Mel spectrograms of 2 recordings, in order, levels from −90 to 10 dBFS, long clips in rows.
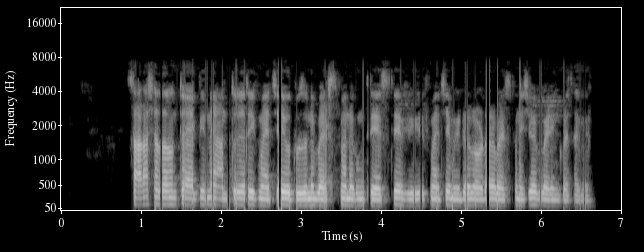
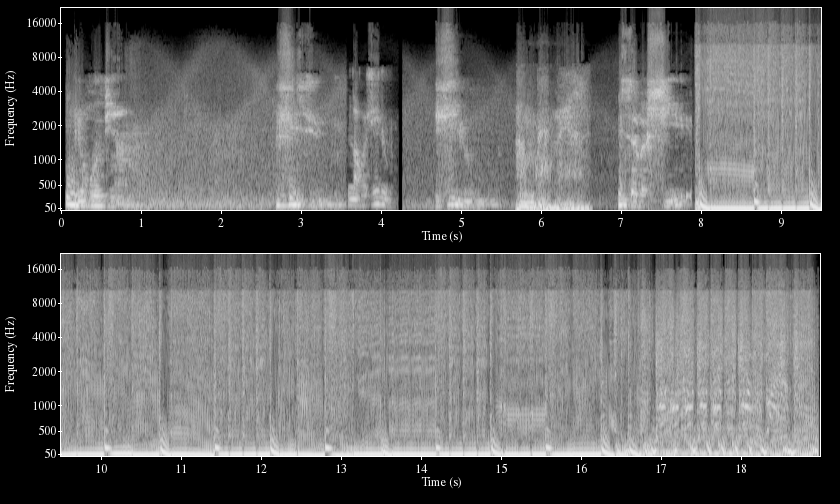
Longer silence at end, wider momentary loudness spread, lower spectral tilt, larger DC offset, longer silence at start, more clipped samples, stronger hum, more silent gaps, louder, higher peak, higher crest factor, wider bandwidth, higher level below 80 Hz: first, 0.4 s vs 0 s; second, 5 LU vs 14 LU; first, -6 dB/octave vs -3.5 dB/octave; neither; first, 0.85 s vs 0.05 s; second, under 0.1% vs 9%; neither; neither; second, -19 LUFS vs -5 LUFS; about the same, -2 dBFS vs 0 dBFS; first, 18 dB vs 4 dB; second, 7.4 kHz vs over 20 kHz; second, -50 dBFS vs -6 dBFS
